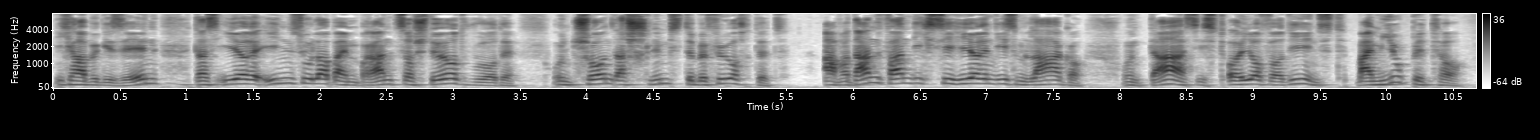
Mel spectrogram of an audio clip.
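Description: A man's voice: fairly high pitch, expressive, normal speed, few pauses. A man voicing an outspoken middle-aged Roman guard tribune, speaking with raised emphasis.

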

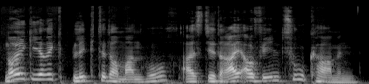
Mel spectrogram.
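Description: A man narrating a children's adventure audiobook in a steady, even storytelling voice. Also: fairly high pitch, unhurried.

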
